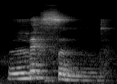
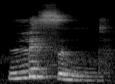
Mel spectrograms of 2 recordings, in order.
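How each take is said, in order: The two takes are said the same way.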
